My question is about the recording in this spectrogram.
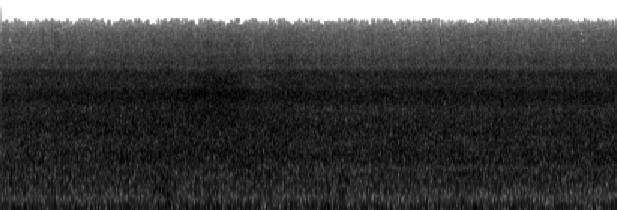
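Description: Steady rushing of water below a dam, a continuous even wash of noise with a low rumble underneath.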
